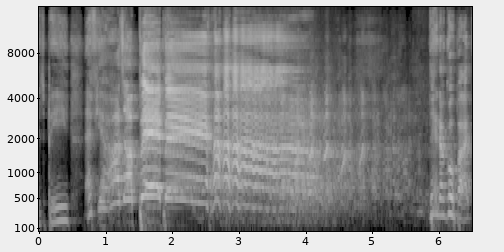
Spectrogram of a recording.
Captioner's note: laughs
